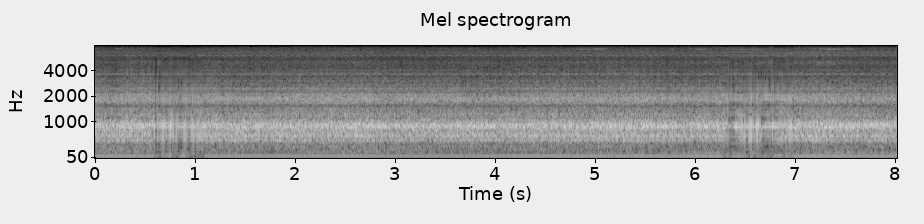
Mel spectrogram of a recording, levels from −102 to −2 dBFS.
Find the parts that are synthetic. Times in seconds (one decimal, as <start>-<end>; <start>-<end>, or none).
0.6-1.1; 6.3-7.0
